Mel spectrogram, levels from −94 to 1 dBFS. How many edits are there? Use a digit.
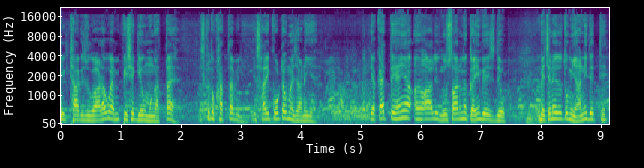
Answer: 1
